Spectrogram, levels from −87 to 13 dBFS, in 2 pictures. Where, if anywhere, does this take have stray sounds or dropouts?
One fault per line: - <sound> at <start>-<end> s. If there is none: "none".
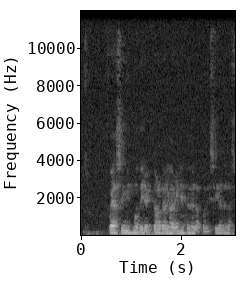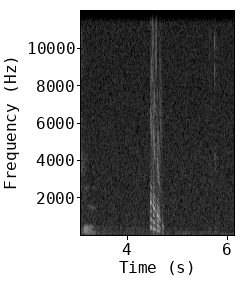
- chirp at 4.5-4.8 s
